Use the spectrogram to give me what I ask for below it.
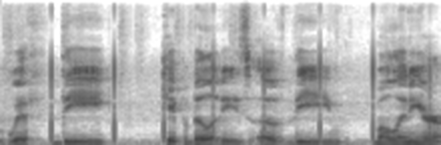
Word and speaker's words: Mjolnir: the capabilities of the linear armor or mjolnir armor as it's spelled then allow me to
